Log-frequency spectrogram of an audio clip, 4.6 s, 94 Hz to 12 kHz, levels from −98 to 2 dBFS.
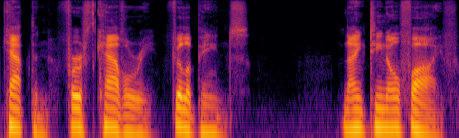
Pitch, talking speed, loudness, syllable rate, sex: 110 Hz, 90 wpm, -21 LUFS, 4.3 syllables/s, male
